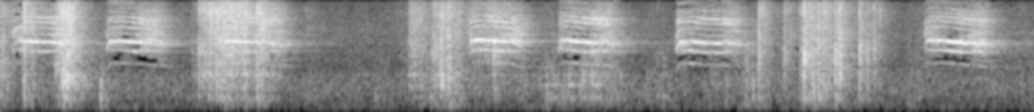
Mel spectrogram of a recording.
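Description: A small bird chirping over and over, short calls repeated roughly twice a second, mixed with the crinkle of a plastic release sheet being handled and peeled off a fiberglass tube.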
